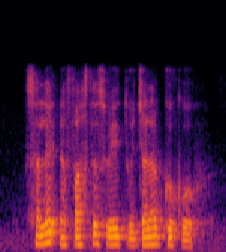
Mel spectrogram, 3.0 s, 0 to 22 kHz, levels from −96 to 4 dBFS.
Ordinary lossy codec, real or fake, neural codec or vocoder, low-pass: Opus, 16 kbps; real; none; 7.2 kHz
